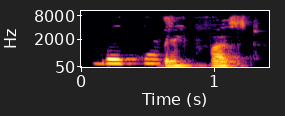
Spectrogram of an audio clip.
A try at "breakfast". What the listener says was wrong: But if you go and listen to the pronunciation, it is breakfast. F-A nahi hai, F-U pronounce hota.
